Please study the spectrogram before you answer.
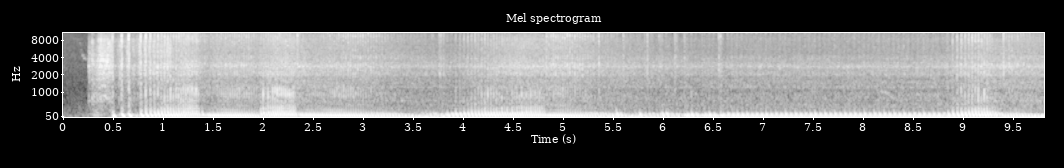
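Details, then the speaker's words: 1950s Panhard Dyna X86 Sprint air-cooled twin heard from the back: ignition pushed in, then rough, lumpy, agricultural twin-cylinder beat rising cleanly with throttle; coarse but normal running. "let's start her up because i want you to hear how she sounds it's quite agricultural but honestly she's really grown on me"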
